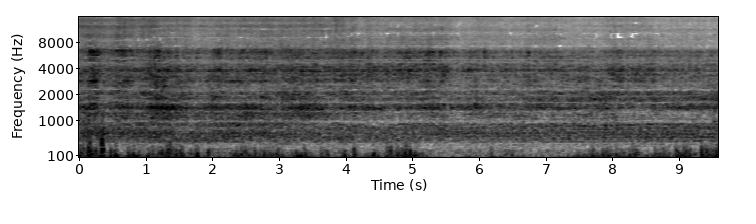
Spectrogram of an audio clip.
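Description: A train running along the line, a heavy rumble that eases off about halfway through.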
